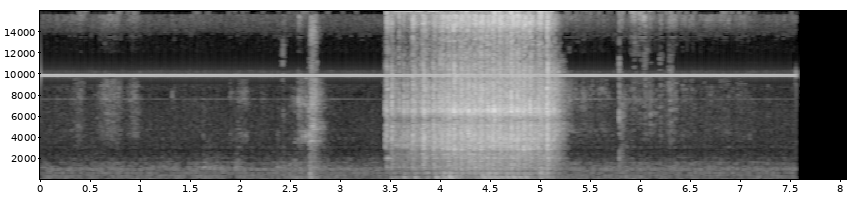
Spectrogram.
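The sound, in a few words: sewing machine stitching corset fabric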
